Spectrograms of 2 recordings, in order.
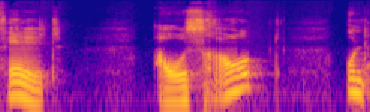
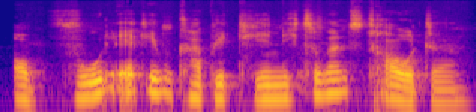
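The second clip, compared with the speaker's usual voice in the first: ordinary delivery, nothing marked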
